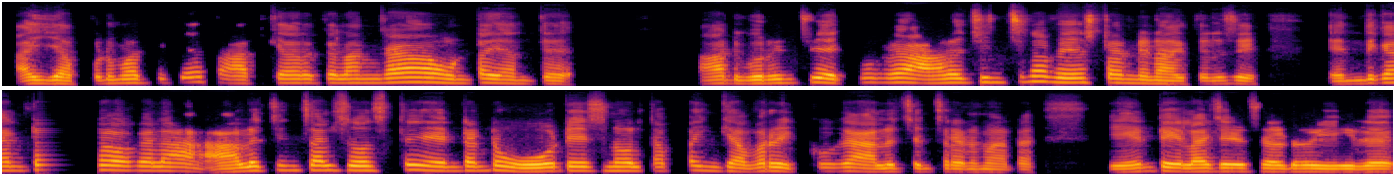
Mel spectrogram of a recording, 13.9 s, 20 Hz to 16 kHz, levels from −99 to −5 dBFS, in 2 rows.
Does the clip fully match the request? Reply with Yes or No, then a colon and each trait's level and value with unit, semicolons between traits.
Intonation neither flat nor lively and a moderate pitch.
Yes: average, 3.8 semitones; medium, 165 Hz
